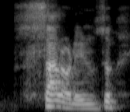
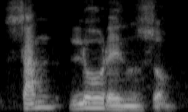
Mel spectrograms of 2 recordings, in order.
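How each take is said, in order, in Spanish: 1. Las palabras se dicen juntas, como un solo bloque. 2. Las palabras se dicen por separado y con claridad. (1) "nuestros cronistas dicen" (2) "que quiere decir San Lorenzo"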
